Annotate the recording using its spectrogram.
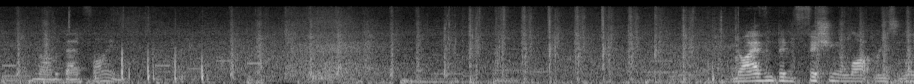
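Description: Quick footsteps patter across sand and grass.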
